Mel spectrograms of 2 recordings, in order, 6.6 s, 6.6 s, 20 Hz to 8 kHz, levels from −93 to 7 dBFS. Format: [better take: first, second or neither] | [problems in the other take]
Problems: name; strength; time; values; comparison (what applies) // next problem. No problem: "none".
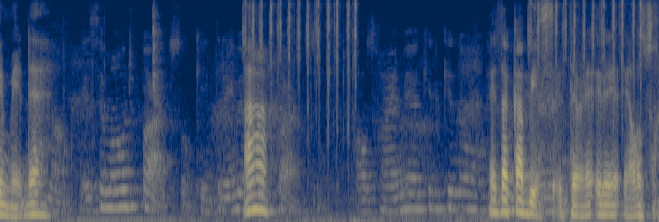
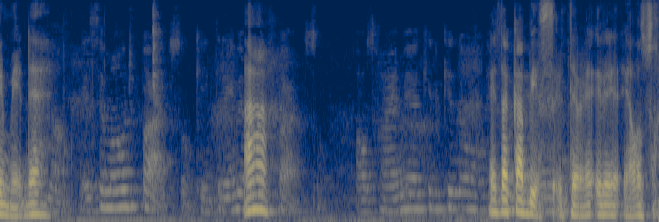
second | background sound (Tools); 15 dB below the speech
